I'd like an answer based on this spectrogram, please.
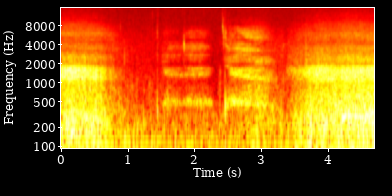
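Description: A person blowing long, steady breaths into the smoking embers of a twig campfire to get it to flame. One blow tails off before the first second is out, and another starts about three and a half seconds in.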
